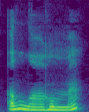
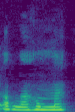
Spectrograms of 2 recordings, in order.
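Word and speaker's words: اللهم: If this letter has fatha, so lam in the word Allah or Allahumma is gonna be heavy.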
